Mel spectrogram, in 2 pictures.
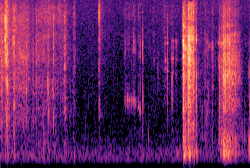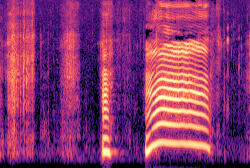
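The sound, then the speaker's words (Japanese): Crunchy chewing of small hina-arare rice crackers, a run of irregular crisp crunches at moderate loudness, ending with a brief, sustained hummed vocal sound from the eater. “あ、でもこれ、さっきあの生配信版でいただいたひなあられとはまたちょっと違う味がしますね。”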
